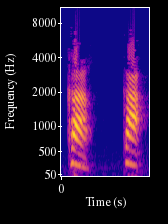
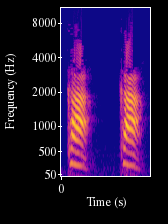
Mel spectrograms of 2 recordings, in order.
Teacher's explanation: la K consonántico velar. K. K. La lengua toca a la parte anterior al paladar.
